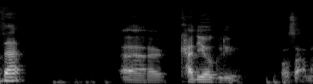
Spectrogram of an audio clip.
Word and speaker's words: Kadıoğlu: How do you pronounce that? Kadioglu or something like that. Ferdi Kadıoğlu.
